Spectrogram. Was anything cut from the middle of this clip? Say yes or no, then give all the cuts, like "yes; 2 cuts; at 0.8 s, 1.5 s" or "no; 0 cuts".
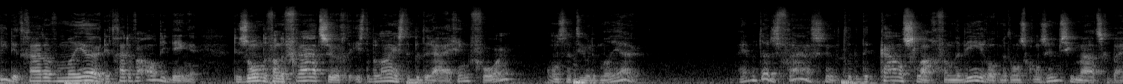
no; 0 cuts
